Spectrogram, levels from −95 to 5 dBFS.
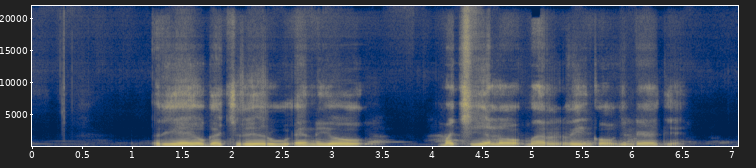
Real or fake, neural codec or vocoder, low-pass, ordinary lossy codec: fake; codec, 44.1 kHz, 7.8 kbps, DAC; none; none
